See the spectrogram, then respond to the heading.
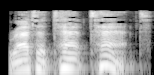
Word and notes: rat-a-tat-tat: British English

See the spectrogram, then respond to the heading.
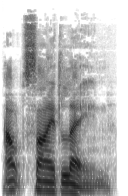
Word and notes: outside lane: British English

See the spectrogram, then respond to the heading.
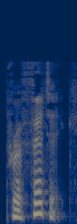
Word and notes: prophetical: British English

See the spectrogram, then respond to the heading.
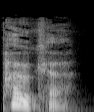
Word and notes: poker: British English

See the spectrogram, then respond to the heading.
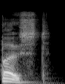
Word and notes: boast: British English

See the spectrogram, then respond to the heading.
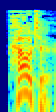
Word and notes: pouter: British English

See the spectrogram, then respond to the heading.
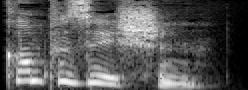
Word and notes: composition: British English

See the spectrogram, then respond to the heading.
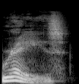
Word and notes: raise: British English

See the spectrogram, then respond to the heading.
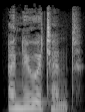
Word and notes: annuitant: American English

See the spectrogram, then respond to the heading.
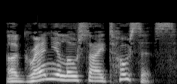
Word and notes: agranulocytosis: British English

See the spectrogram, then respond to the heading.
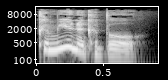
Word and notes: communicable: British English

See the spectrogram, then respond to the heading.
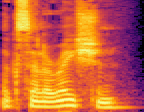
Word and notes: acceleration: British English

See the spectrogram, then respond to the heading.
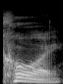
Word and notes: coy: American English

